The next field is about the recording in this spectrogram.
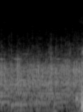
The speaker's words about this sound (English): Nice round of applause for the umpire. According to the crowd, that's the first thing he's done right the entire night.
